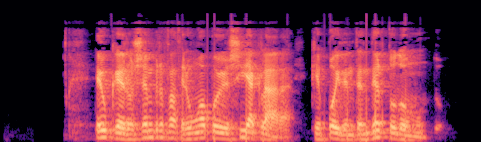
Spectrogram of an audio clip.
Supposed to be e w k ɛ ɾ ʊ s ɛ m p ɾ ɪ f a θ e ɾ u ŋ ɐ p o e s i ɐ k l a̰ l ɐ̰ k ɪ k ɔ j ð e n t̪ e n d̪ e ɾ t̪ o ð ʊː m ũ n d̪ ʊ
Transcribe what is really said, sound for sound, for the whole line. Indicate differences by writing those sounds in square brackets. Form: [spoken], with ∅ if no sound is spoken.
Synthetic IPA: e w k ɛ ɾ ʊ s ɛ m p ɾ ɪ f a θ e ɾ u ŋ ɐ p o e s i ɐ k l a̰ [ɾ] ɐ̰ k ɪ [p] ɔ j ð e n t̪ e n d̪ e ɾ t̪ o ð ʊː m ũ n d̪ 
